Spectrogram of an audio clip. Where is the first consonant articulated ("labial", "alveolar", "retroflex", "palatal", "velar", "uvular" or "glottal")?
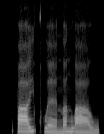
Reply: labial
